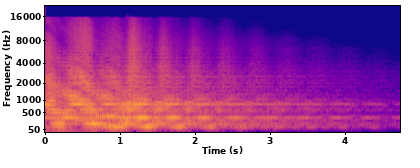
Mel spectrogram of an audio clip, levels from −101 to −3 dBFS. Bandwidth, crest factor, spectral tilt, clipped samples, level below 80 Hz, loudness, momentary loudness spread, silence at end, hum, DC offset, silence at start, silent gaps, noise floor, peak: 16 kHz; 20 dB; -4.5 dB/octave; under 0.1%; -54 dBFS; -27 LUFS; 22 LU; 0.7 s; none; under 0.1%; 0 s; none; -55 dBFS; -8 dBFS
